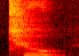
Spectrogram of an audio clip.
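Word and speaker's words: Tage: It's spelled T-A-G-E, but according to their site, it's pronounced 2.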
